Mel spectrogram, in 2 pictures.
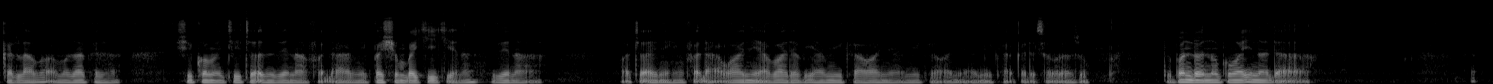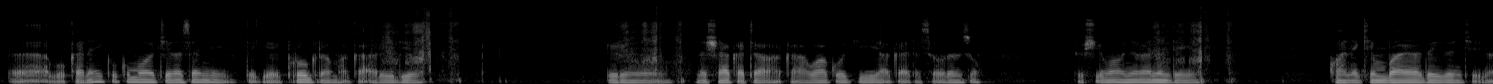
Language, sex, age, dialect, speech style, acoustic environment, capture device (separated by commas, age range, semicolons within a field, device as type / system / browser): Hausa, male, 25-34, Nigeria - Kano, relaxed; focused, silence; nature, mobile / Linux / Chrome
